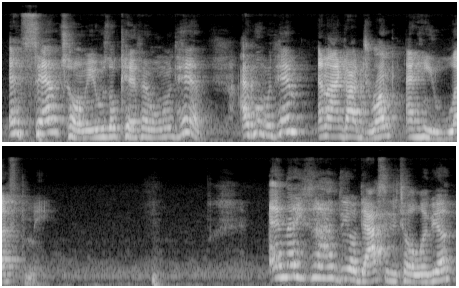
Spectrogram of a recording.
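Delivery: ordinary talk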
